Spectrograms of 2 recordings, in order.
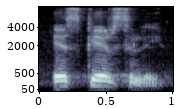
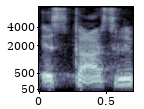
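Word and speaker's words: scarcely: फिर hardly, स्केर्सली, देखिए इसको स्कार्सली पढ़ते हैं बहुत से लोग, वेरेज इट इज स्केर्सली, इसलिए मैं इसका प्रोनाउंसिएशन भी लिख दिया।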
